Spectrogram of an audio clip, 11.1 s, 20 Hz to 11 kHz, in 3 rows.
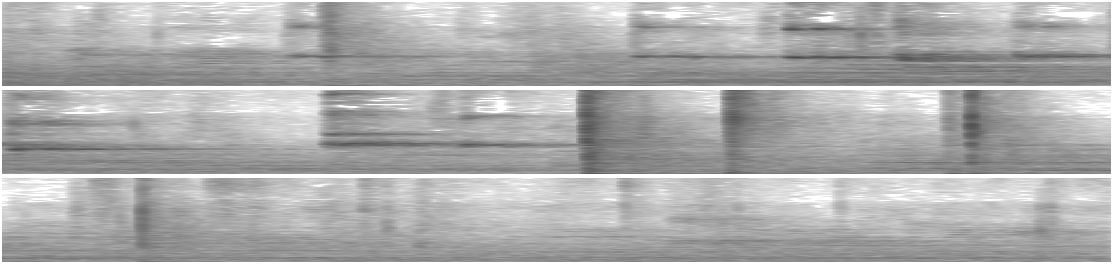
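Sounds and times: shoes squeaking on court floor: 2.1s - 5.6s.

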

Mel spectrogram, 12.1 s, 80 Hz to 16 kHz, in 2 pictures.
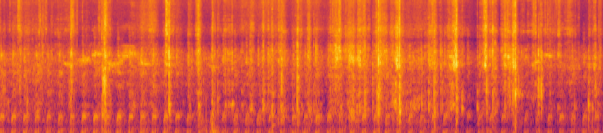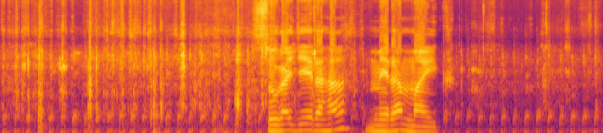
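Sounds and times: cardboard box handling clicks: 0.0s - 9.2s
small engine idling: 0.0s - 12.0s.

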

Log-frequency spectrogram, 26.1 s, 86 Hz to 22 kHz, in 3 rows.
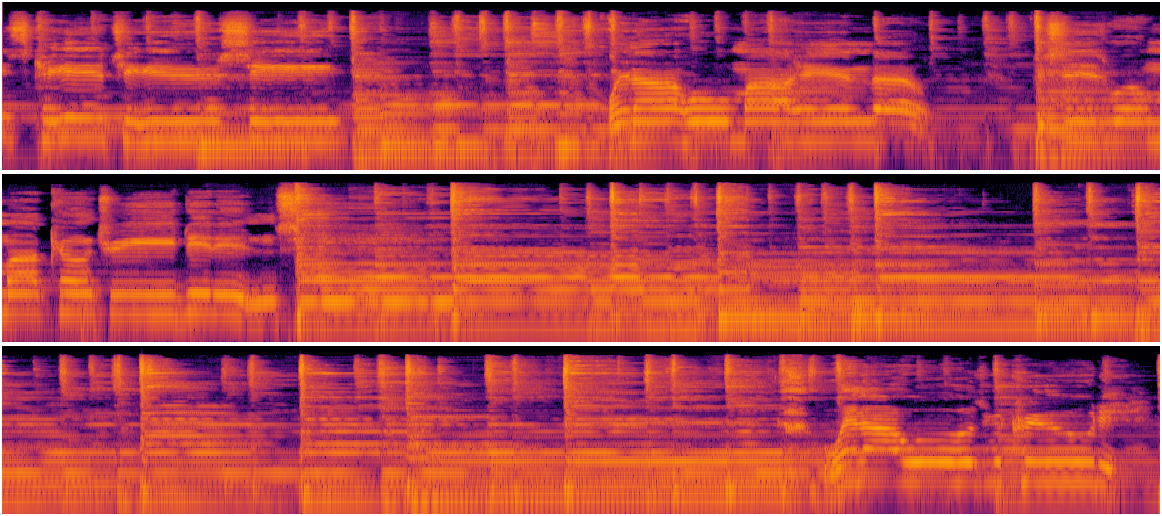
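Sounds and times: man singing: 0.0s - 3.2s, 3.9s - 13.0s, 23.2s - 26.0s
acoustic guitar strumming: 0.0s - 26.0s.

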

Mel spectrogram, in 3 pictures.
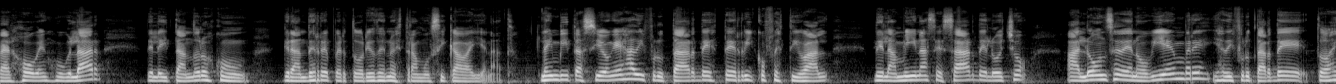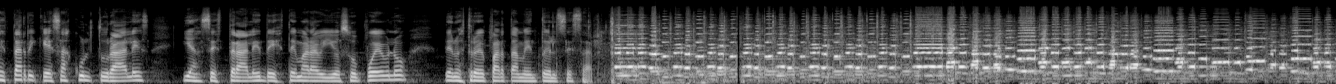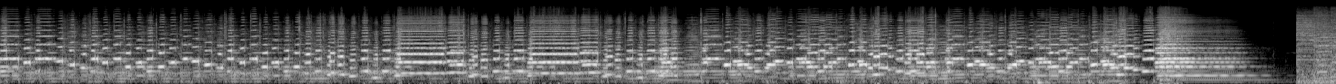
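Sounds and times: button accordion playing: 19.4s - 40.0s.

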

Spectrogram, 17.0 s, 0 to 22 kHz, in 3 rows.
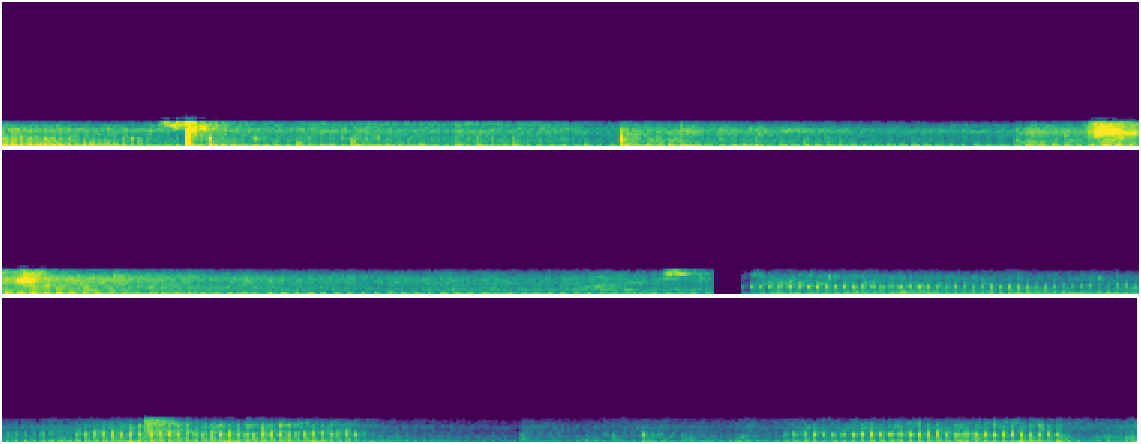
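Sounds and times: motorcycle engine running: 0.0s - 13.5s.

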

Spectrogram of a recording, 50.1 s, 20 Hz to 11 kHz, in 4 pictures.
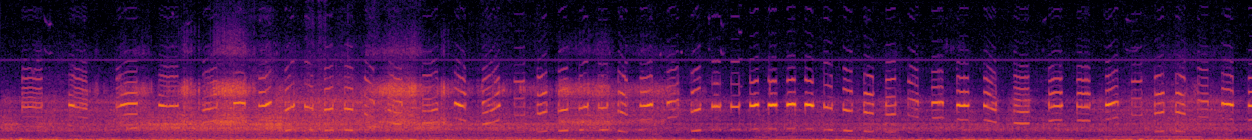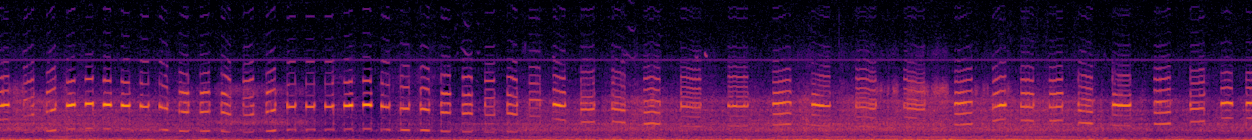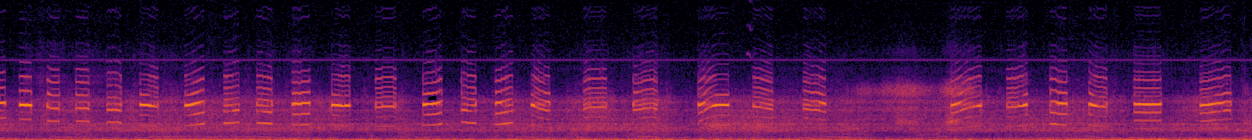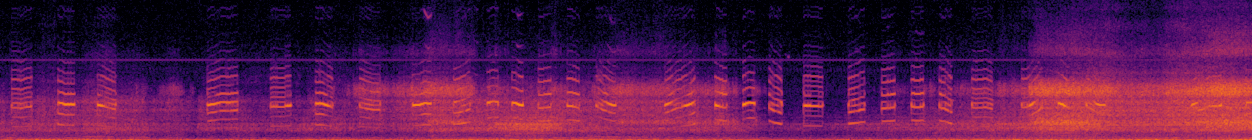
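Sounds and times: low wind rumble: 0.0s - 50.0s
variometer beeping: 0.0s - 50.0s.

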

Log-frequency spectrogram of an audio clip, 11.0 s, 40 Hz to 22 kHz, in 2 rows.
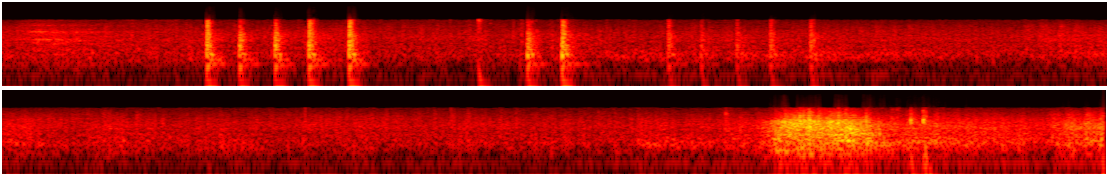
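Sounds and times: knuckles knocking on glass: 1.0s - 1.9s, 2.6s - 4.2s.

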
